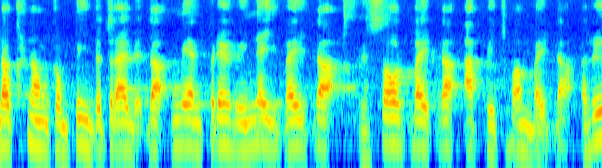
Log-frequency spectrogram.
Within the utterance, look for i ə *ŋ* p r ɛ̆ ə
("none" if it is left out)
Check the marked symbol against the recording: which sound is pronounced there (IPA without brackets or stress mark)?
n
